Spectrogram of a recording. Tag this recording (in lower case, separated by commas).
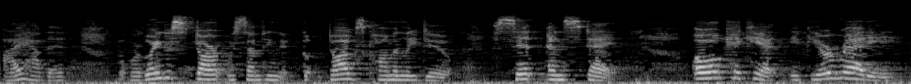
speech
